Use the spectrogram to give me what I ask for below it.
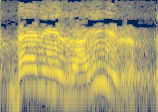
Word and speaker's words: Bani Israel: Bani Israel is the correct pronunciation in Quran.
